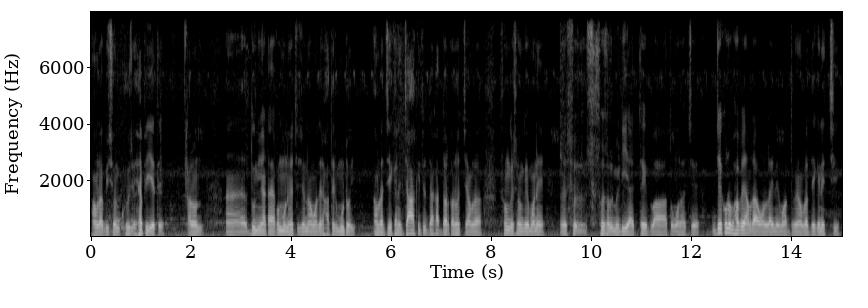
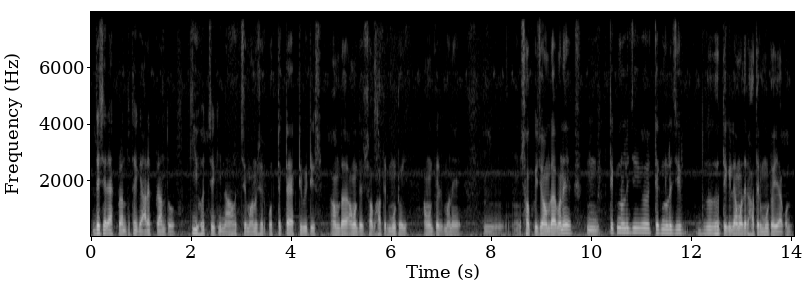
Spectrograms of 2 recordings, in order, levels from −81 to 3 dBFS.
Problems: constant background noise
